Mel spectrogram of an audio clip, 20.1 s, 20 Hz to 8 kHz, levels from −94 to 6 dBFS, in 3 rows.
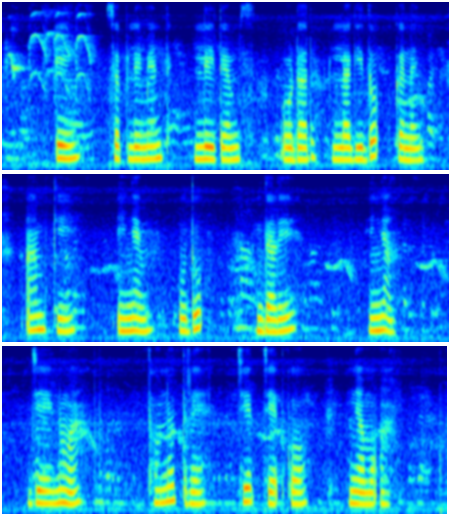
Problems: continuous background conversations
